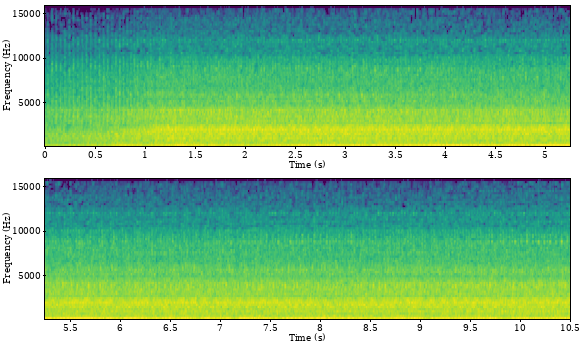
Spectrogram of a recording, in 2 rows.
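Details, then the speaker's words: Honda i10 four-cylinder petrol engine running: uneven, lumpy beat with vibration, skipping now and then as one cylinder misfires. "इस बीच में ऐसा feel होता है यह के बीच अचानक साझा ले रही है कोई भी एक सिलेंडर है वह मीटिंग कर है तो इसको बोलते हम लोग मीटिंग है"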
